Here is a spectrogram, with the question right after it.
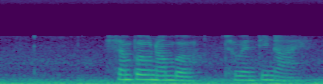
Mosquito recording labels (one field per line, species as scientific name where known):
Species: no mosquito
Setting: cup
